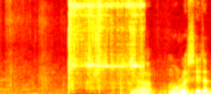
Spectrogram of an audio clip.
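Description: A flying disc crashes into metal chains, which rattle and jingle.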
